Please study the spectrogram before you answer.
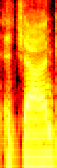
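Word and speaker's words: Achane: That Devon Achan guy, Achan, I want to make sure, because he changed the pronunciation of his name. He goes out, he scores 4 touchdowns and says that he wants his name pronounced differently. It's Achan, not Achan.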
